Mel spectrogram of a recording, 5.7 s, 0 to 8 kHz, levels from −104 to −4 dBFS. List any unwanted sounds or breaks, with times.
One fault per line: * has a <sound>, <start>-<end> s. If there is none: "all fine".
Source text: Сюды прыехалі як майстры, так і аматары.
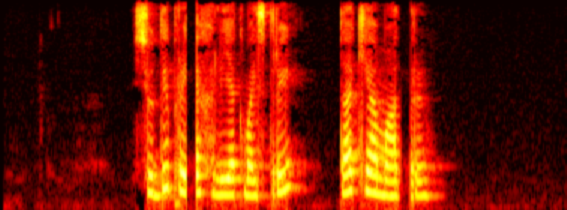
* has a dropout, 1.9-2.0 s
* has a dropout, 4.0-4.1 s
